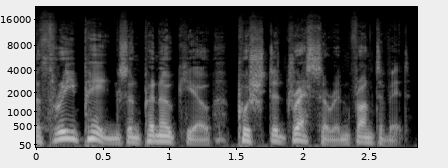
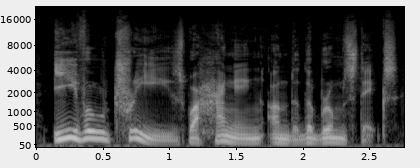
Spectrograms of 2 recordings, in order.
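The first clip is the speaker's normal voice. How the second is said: ordinary delivery, nothing marked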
